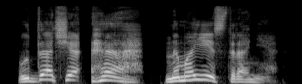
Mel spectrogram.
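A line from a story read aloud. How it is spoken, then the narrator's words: Wheezing. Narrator (Russian): просипел Алёша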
